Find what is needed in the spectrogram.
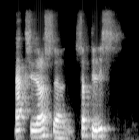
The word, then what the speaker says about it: Bacillus subtilis: Bacillus subtilis. Do I pronounce it right? – Yeah, so in the States they call it labs or lactobacillus. Yep, you pronounced it right.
